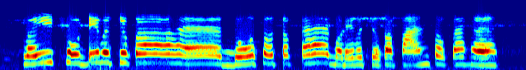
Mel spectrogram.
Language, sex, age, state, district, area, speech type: Hindi, female, 30-45, Uttar Pradesh, Mirzapur, rural, conversation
